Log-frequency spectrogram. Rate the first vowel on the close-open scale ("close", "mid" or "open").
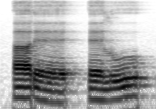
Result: open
